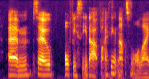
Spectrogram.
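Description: A woman with a very deep, low pitch and vocal fry speaks at a fairly slow pace. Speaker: voiceover agent. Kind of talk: casual interview chat.

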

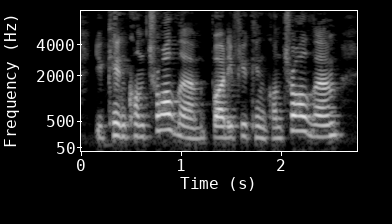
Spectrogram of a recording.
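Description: A woman speaks at a moderate pace in a Spanish accent, her pitch fairly high. The recording is very clean, with a silent background. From Mexico. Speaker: solutions architect, engineer. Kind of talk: interview.

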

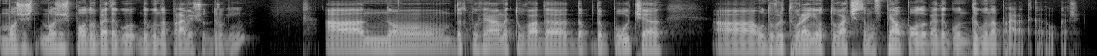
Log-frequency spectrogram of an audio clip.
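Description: A man at medium pitch, a plain, everyday voice, fairly even intonation, moderate pace, very clean recording with a silent background. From Sofia, Bulgaria. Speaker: digital media executive. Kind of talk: interview.

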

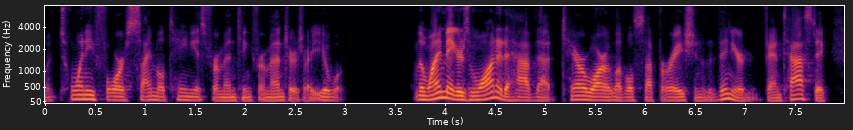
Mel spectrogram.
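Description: A man with a medium-pitched voice speaks fairly quickly with ordinary pitch variation in a very clean recording with a silent background. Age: 30s. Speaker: winery executive. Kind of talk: interview. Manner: halting, many repeated words and fillers.

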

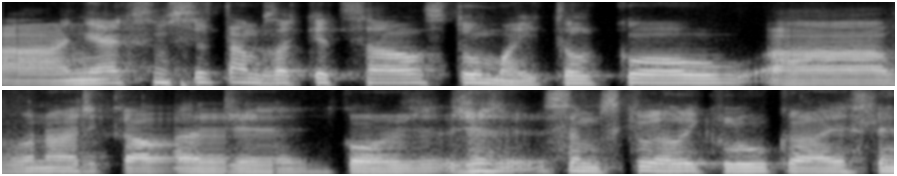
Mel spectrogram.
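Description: A man with a Russian accent, medium pitch, and flat, monotone delivery, on a very clean recording with a silent background. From Kazakhstan and Siberia, Russia. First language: Russian (speaking Czech). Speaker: café and bakery owner. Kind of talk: interview.

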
